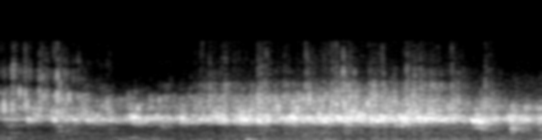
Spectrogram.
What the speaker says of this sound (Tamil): இப்போ சூடாயிட்டு எண்ணெய் சேர்க்குறேன் இது வந்து தேங்காய் எண்ணெய்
